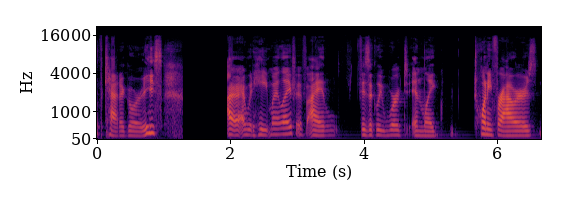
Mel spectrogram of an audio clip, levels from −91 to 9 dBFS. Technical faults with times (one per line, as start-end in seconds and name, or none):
1.95-5.15 automatic gain rising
